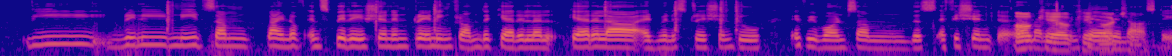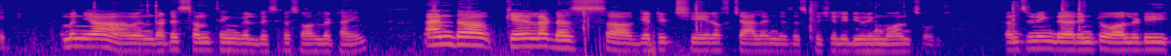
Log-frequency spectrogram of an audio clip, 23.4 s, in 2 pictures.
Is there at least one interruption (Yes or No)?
Yes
